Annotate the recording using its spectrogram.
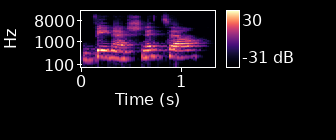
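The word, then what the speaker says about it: Wiener Schnitzel: is an Austrian dish Vina schnitzel and that's how it's pronounced in British English I believe the pronunciation is very close to how it would be pronounced in German so there aren't a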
